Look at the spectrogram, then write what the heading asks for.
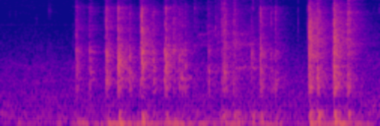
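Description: Quick bursts of typing on a computer keyboard, clicking keys up close after a short quiet start, with a brief pause before a final flurry.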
